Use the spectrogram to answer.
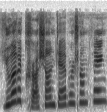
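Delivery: high, teasing question; joking. Retold or imitated. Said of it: "Like, joking".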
